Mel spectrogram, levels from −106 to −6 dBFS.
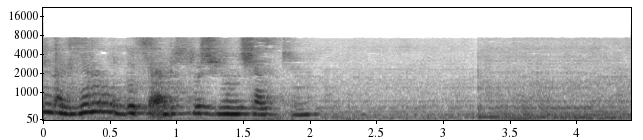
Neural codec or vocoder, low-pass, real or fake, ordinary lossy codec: codec, 24 kHz, 1 kbps, SNAC; 7.2 kHz; fake; MP3, 32 kbps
